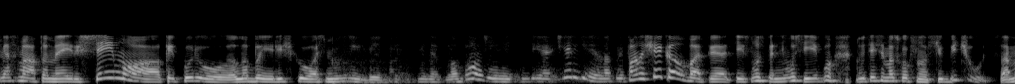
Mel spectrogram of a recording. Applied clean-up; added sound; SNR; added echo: neural mask model DeepFilterNet 3.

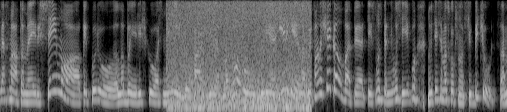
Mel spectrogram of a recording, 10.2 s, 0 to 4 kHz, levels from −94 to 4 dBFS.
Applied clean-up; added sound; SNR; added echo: none; Water; -2 dB; none.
